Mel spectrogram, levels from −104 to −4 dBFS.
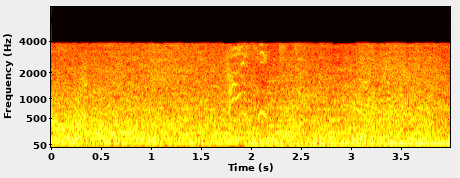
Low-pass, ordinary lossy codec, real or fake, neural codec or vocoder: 7.2 kHz; AAC, 16 kbps; fake; autoencoder, 48 kHz, 128 numbers a frame, DAC-VAE, trained on Japanese speech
